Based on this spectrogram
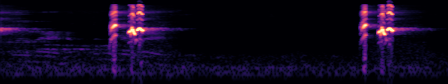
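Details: Sooty-headed bulbul giving lively song used as a trapping lure and to press a rival: two short bursts of chattering, bubbly notes with a sharp ringing ending, separated by about two and a half seconds of silence.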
